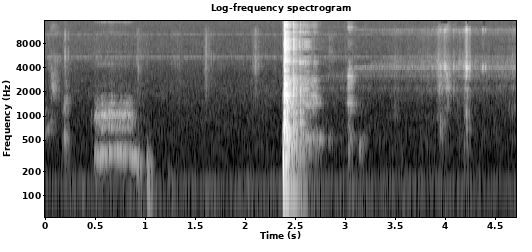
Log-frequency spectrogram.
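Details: Domestic cat Patience, a mother of five kittens (four male, one female) at Purrfect Pals, wound up and playing with her litter indoors; one short tonal meow of about half a second, then a sharp loud thump and faint rustles.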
